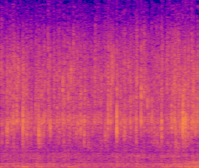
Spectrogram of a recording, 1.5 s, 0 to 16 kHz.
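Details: Samsung 7.5 kg automatic washing machine showing error code 4E: steady hiss of water filling the tub with no agitation. It fills, then drains without washing.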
